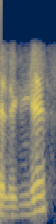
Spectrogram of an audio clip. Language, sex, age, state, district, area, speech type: Urdu, male, 18-30, Delhi, Central Delhi, urban, conversation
